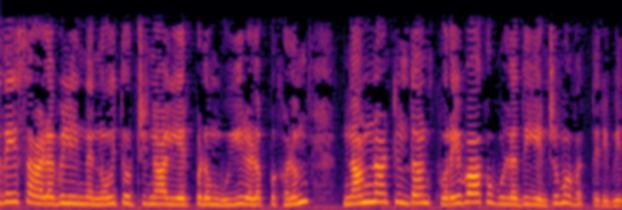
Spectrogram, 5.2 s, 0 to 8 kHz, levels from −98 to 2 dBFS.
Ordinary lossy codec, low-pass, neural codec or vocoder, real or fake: none; 7.2 kHz; none; real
